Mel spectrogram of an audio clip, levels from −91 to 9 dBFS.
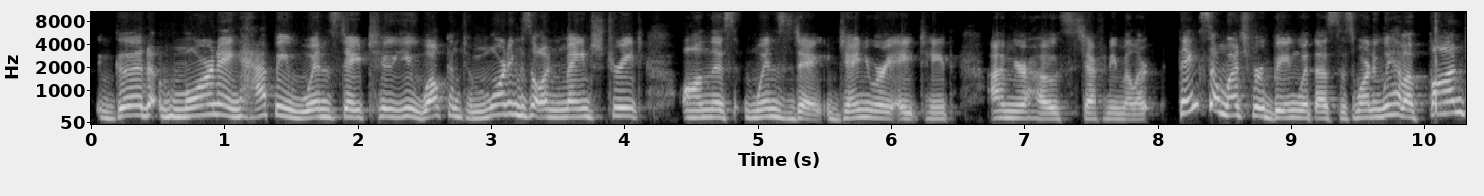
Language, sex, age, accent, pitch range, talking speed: English, female, 30-49, American, 185-245 Hz, 205 wpm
